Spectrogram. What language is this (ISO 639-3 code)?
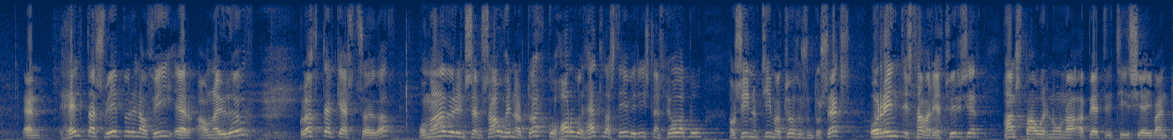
isl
